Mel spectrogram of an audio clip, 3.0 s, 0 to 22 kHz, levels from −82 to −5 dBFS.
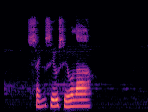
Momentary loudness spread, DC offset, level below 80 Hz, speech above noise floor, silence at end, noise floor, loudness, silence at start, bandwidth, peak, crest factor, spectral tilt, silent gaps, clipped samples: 13 LU; under 0.1%; -86 dBFS; 43 dB; 1.15 s; -70 dBFS; -28 LUFS; 0.55 s; 12.5 kHz; -12 dBFS; 18 dB; -4 dB/octave; none; under 0.1%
